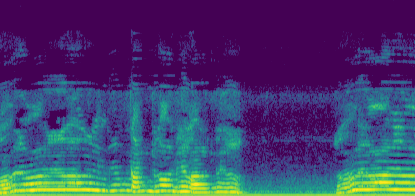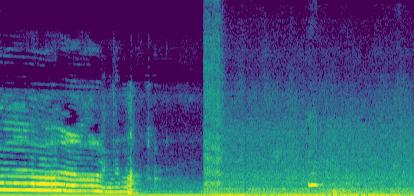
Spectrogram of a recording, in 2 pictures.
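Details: Domestic cat giving two long, drawn-out meows, each held for about two seconds with a slight rise and fall, over a constant low hum, ending with a rustling noise.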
